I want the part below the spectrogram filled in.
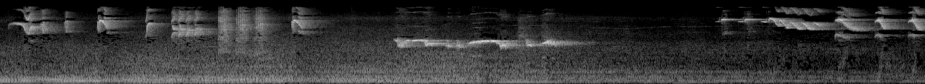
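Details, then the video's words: Anis merah, or orange-headed thrush, singing 'teler' style as a lure for other birds: high chirp bursts, a lower whistled warbling phrase midway, a brief lull, then rapid high trilled notes. "PANCINGAN ANIS MERAH GACOR TELER"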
